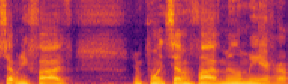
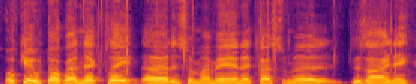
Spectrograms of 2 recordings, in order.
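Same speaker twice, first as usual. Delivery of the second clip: raised, loud hoser show-host voice; Canadian hoser host; 7 semitones higher, 6 dB louder than usual. Acted. Opening the Canadian Corner segment for viewers, hoser host. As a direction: play up the Canadian "eh" host, pitched high.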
